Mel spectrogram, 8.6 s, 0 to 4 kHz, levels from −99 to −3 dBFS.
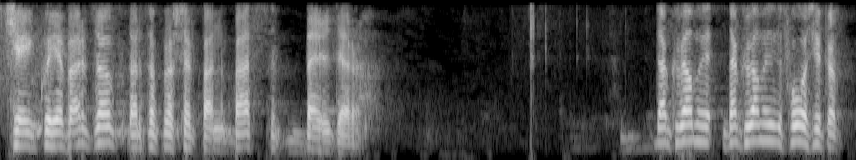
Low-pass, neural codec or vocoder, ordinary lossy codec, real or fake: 3.6 kHz; vocoder, 22.05 kHz, 80 mel bands, WaveNeXt; none; fake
